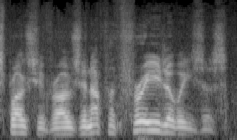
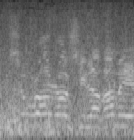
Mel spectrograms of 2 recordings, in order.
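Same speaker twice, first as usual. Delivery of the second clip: high, raised call over the wind; calling over storm; 12 semitones higher, 3 dB louder than usual. Acted. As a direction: reach her across the storm.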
